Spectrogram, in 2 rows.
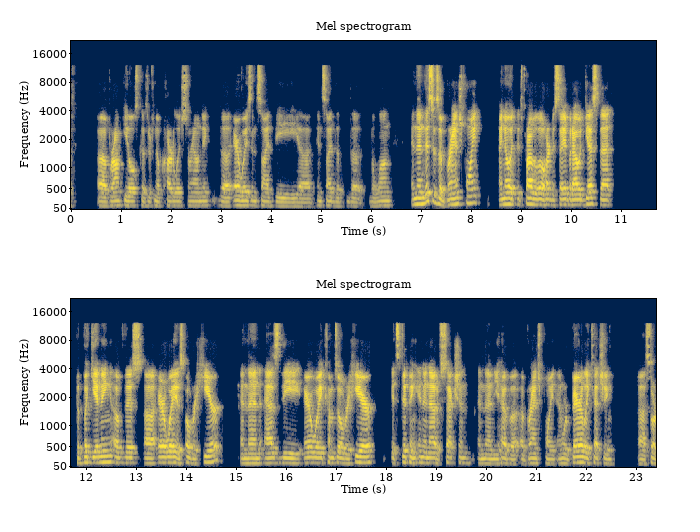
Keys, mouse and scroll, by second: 0.3-1.1 drag, 1.5-3.3 drag, 1.7-3.3 scroll up 1, 8.3-9.2 drag, 8.3-9.2 scroll down 1, 9.2-14.3 scroll down 1, 14.3-21.1 scroll down 1, 21.1-22.0 scroll down 1, 22.0-22.3 drag, 22.0-23.4 scroll up 1.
